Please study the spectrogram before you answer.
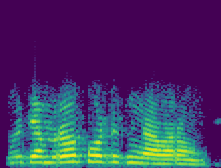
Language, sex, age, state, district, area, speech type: Tamil, female, 45-60, Tamil Nadu, Tiruvannamalai, rural, conversation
